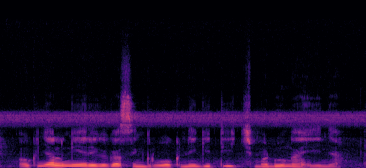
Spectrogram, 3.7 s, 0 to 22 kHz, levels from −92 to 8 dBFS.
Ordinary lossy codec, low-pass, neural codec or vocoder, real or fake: none; 19.8 kHz; none; real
